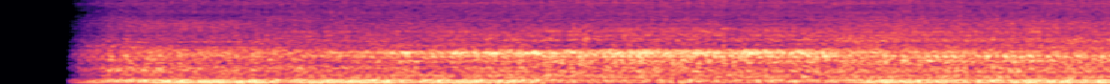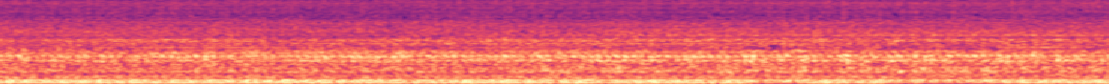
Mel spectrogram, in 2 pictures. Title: jaguar S-type R funny tapping noise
